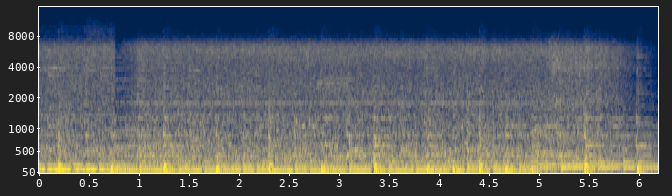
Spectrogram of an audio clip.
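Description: Background music with steady bass notes under a loud, even rushing noise of running machinery in a grain-processing mill. The noise breaks off briefly about a second in.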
